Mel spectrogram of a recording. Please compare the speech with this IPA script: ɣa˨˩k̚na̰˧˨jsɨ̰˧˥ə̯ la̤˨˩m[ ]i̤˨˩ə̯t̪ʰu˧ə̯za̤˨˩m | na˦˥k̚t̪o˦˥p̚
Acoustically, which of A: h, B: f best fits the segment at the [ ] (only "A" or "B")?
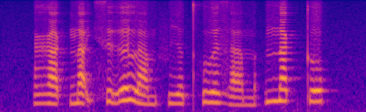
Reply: B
